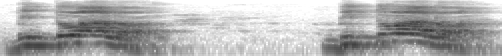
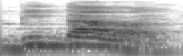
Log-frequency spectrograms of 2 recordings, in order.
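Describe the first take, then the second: First: বিদ্যালয় with a clear wa glide, bid-dwa-loy; correct with wa. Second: বিদ্যালয় said plainly as bid-da-loy, no wa sound; বিদ্যালয় flat, without the wa glide; wrong plain bidyaloy. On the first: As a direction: stress the wa in বিদ্যালয়. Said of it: "আমাদেরকে কি বলতে হবে". (সঠিক উচ্চারণ, বিদ্যালয়ে ওয়া স্পষ্ট) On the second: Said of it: "আমাদেরকে এটা বললে চলবে না". (ভুল উচ্চারণ, বিদ্যালয় সাধারণভাবে) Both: Shown as a demonstration.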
